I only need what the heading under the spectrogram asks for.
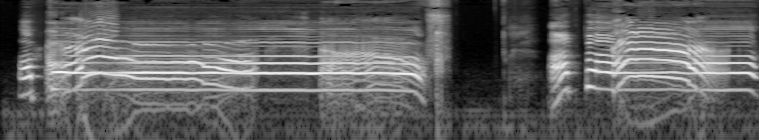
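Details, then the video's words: Black-and-tan long-haired Chihuahua Mingki lifts her head and answers her caller with long unbroken howls, nearly four seconds of held tone, a pause, then another steady rising howl, in a quiet room. "아빠 부르면 고개들고 대답하는 밍키양"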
